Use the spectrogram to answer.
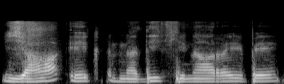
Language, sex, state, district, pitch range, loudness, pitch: Hindi, male, Telangana, Hyderabad, 135-155 Hz, -19 LUFS, 145 Hz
